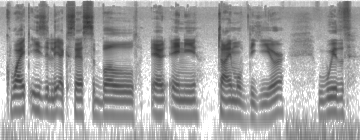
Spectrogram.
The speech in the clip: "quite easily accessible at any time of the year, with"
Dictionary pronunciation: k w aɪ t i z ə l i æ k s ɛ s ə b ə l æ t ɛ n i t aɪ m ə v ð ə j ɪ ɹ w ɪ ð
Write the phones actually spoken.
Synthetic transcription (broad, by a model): k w aɪ t i z ə l i æ k s ɛ s ə b ə l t ɛ n i t aɪ m ə v ð ə j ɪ ɹ w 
